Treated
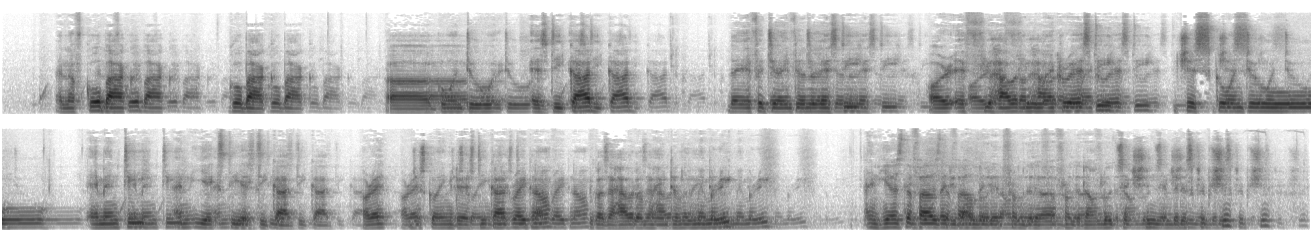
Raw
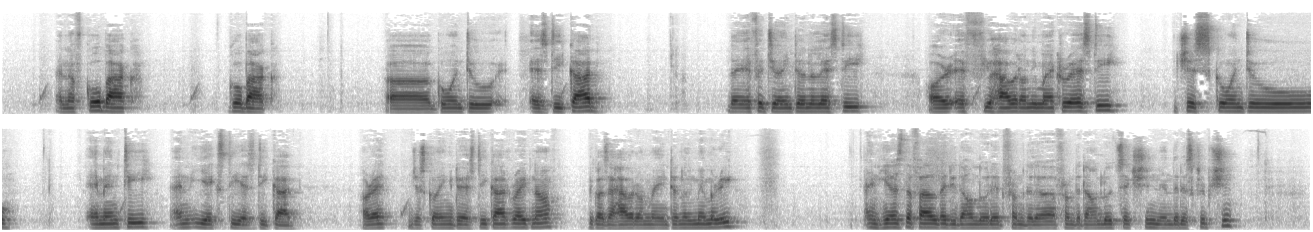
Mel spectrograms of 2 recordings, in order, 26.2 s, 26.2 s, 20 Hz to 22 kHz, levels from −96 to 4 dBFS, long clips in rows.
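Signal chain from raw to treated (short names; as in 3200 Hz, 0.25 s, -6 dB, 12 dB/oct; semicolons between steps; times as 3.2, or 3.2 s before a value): HPF 41 Hz; on a send: feedback echo 0.384 s, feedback 15%, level -6.5 dB; on the sum: gain +1 dB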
